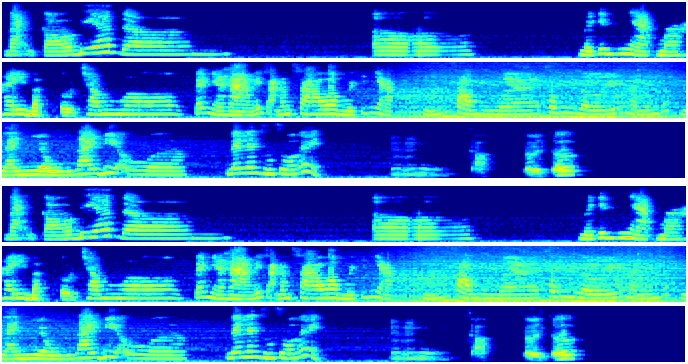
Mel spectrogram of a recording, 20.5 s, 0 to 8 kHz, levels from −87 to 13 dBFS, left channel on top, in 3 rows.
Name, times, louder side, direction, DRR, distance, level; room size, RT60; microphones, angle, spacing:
voice 1, 0.0-2.3 3.7-4.7 5.8-10.8 11.0-15.5 15.9-16.9 19.2-19.4, equal, 15° left, 0.8 m, -27 dB
sound 1, 7.2-7.3 7.8-16.8 17.2-17.6, equal, 15° right, 0.9 m, -33 dB
voice 2, 17.5-18.5 18.9-19.4, right 1 dB, 85° right, 0.9 m, -32 dB
4.5 x 2.6 x 3.8 m
head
